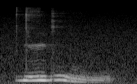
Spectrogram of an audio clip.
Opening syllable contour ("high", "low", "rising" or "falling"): high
